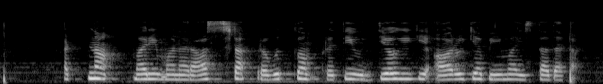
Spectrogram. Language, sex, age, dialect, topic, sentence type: Telugu, female, 31-35, Telangana, banking, statement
